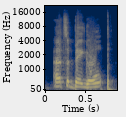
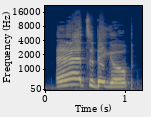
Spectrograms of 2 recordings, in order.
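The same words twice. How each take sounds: First: Said in the usual way. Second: Playful Michigan twang on "ope"; drawn-out Michigan ope. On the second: Shown as a demonstration. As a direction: say "That's a big ope" slower and higher, stretching it. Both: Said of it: "another thing Michiganders say".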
